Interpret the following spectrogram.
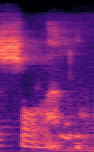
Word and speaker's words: salat: Kalau bahasa Jawa menuliskannya biasanya salat, karena sa itu dibacanya so sebagai suku kata terbuka kan. Nah, salat itu bahasa Jawa. Ya, SALAT ya, salat dibacanya sholat.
